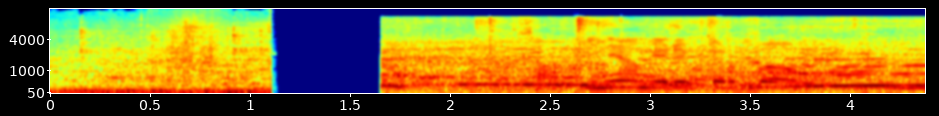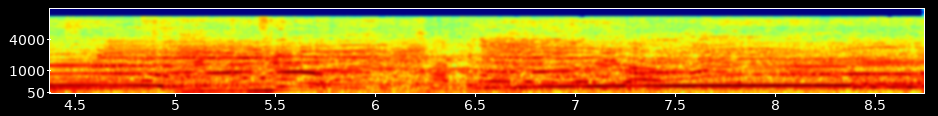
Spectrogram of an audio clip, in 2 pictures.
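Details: Calves (cattle) in Nganjuk, Indonesia: several overlapping moos, drawn-out and wavering, some rising then falling. A short silent gap comes early on, with a murmur of voices and crowd noise throughout.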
